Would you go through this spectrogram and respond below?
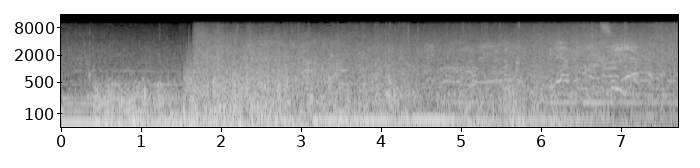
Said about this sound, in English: Behind me, it's raining.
